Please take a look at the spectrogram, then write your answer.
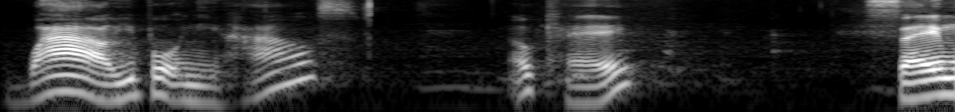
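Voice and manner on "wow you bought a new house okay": soft, slow, sceptical wow fading to a flat okay; doubtful, unconvinced, trailing off quietly; unimpressed wow. Shown as a demonstration. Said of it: "Or I could say".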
